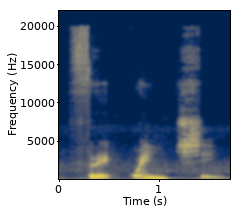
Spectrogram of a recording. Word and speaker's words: frequente: So one of these words were frequent, frequente, frequente. So we don't use the diaresis, but we use the sound we, we.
